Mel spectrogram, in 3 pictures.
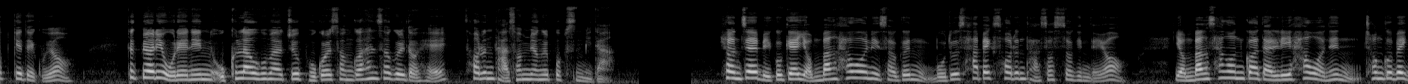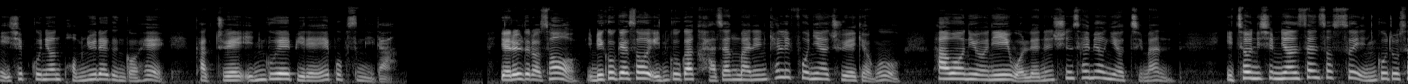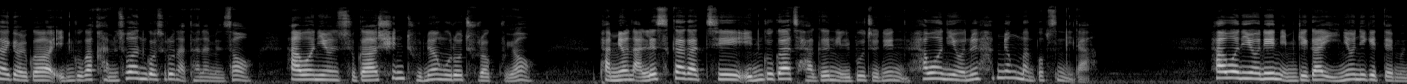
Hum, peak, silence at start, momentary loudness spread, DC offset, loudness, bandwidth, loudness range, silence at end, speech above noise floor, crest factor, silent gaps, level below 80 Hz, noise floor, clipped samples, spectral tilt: none; -6 dBFS; 0 s; 12 LU; under 0.1%; -24 LUFS; 16 kHz; 4 LU; 0 s; 32 dB; 18 dB; 6.39-6.91 s, 18.15-18.70 s; -60 dBFS; -56 dBFS; under 0.1%; -4 dB/octave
